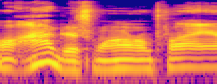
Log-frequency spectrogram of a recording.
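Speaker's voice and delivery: weak, half-hearted put-on character voice, not quite landed. Quoting a line from The Waterboy: attempted Adam Sandler voice. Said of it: "I can't do Adam Sandler's voice".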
